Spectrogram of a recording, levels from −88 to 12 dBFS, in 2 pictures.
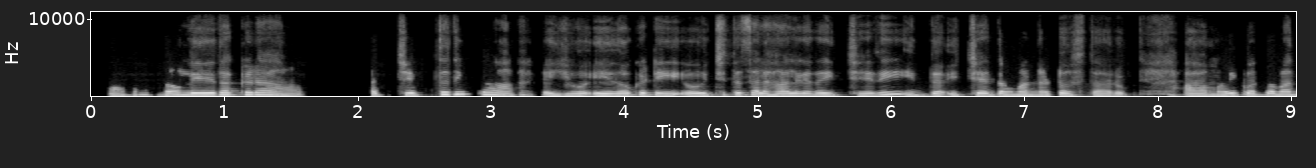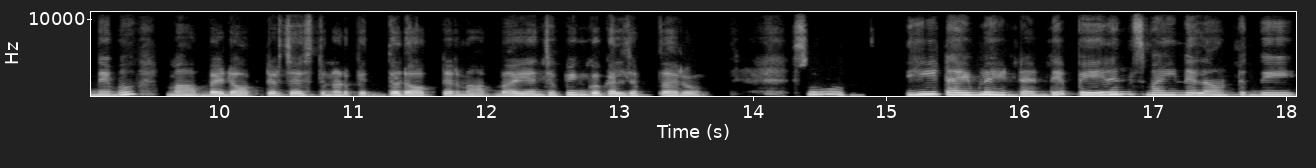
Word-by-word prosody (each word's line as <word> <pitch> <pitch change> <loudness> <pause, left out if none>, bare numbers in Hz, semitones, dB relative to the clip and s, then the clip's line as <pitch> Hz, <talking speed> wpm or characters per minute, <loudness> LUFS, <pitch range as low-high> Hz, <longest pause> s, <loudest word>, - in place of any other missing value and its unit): సంబంధం 210 +3 -3
లేదక్కడ. 245 +2 +5 0.9
అది 210 -2 -3
చెప్తది 235 +6 +3
ఇంక 300 -1 -10 0.5
అయ్యో! 200 0 -1 0.2
ఏదో 200 +2 +4
ఒకటి 230 -1 +1 0.3
ఉచిత 210 +2 -7
సలహాలు 220 -2 +2
కదా 220 +1 0
ఇచ్చేది. 215 +5 -3 0.2
ఇద్ద 195 -1 -6 0.2
ఇచ్చేద్దామన్నట్టు 205 -1 0
వస్తారు. 95 - -5 0.5
ఆహ్, 190 0 -2
మరి 210 +2 +2
కొంతమందేమో 220 +2 0 0.3
మా 205 - -1
అబ్బాయి 200 +2 +2
డాక్టర్ 195 +2 -2
చేస్తున్నాడు 200 -2 -3
పెద్ద 180 0 -7 0.2
డాక్టర్ 200 +1 -2
మా 195 - -4
అబ్బాయి 200 +3 -1
అని 215 +1 -5
చెప్పి 220 +4 -1
ఇంకొకళ్ళు 220 -2 +2
చెప్తారు. 205 -1 -2 0.8
సో, 295 - -2 0.8
ఈ - - +7 0.2
టైంలో 255 +2 +5
ఏంటంటే 225 0 -2 0.2
పేరెంట్స్ 285 +4 +3
మైండ్ 250 0 0
ఎలా 230 0 0
ఉంటుంది. 230 0 -4
215 Hz, 125 wpm, -15 LUFS, 200-235 Hz, 0.9 s, ఈ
